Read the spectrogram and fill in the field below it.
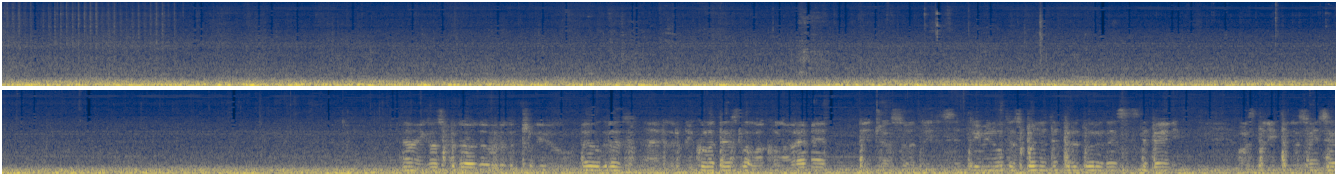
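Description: The plane's wheels rumble over the runway.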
